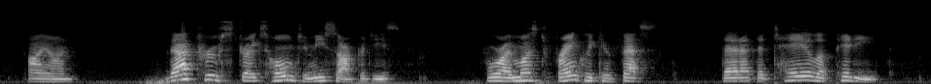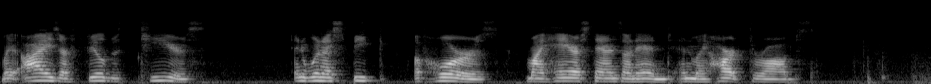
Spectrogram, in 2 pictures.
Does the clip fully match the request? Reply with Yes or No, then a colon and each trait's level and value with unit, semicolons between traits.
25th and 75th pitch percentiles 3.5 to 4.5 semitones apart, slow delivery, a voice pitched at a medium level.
Yes: average, 3.8 semitones; slow, 130 wpm; medium, 150 Hz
